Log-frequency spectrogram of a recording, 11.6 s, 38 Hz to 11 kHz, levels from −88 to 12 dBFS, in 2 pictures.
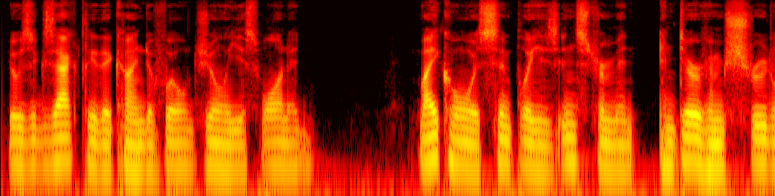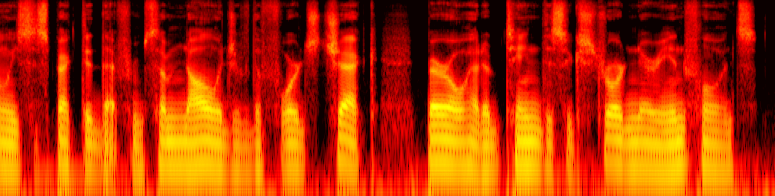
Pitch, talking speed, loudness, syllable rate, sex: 90 Hz, 165 wpm, -22 LUFS, 5.5 syllables/s, male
